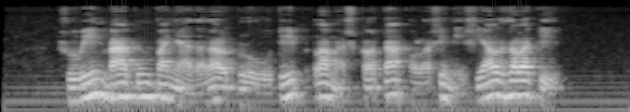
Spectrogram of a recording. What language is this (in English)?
Catalan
